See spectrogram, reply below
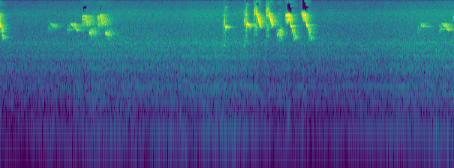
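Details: High whistled notes from a double-collared seedeater, followed by a lively string of about six sharp, quickly repeated chips, then a brief note near the end; a low hum continues.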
